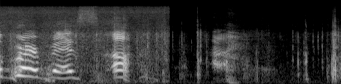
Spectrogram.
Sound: groaning

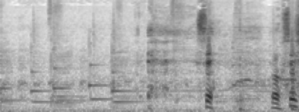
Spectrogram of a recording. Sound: laughs

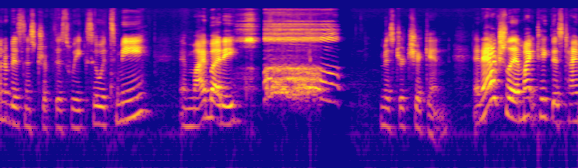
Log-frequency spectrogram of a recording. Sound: chicken screaming

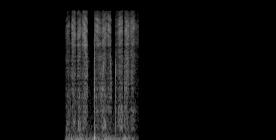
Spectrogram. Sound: chalk scratching

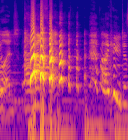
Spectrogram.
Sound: laughing

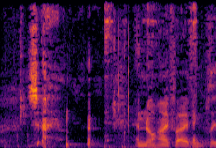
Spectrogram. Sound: chuckles

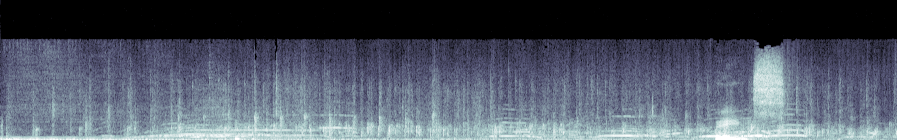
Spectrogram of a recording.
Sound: applause

